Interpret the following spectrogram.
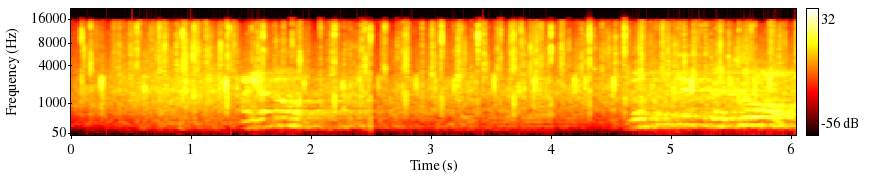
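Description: Stadium crowd applauding, dense steady clapping, with a voice over the stadium loudspeakers briefly about a second and a half in and again near the end.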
